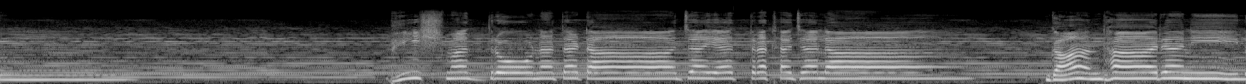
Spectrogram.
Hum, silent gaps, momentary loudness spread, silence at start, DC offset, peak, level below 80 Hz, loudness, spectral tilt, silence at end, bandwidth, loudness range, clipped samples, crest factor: none; none; 16 LU; 0 s; under 0.1%; 0 dBFS; -52 dBFS; -14 LUFS; -4 dB/octave; 0 s; 13 kHz; 9 LU; under 0.1%; 14 dB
